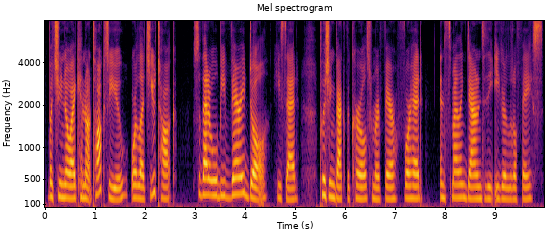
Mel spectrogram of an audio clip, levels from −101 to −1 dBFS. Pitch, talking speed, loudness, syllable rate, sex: 205 Hz, 220 wpm, -19 LUFS, 5.3 syllables/s, female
